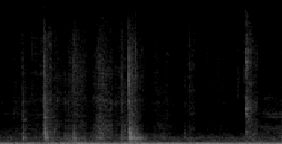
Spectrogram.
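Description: Faint rustle and a few light ticks of a sheet of paper held against a window frame and marked with a pen, over a steady low hum.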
